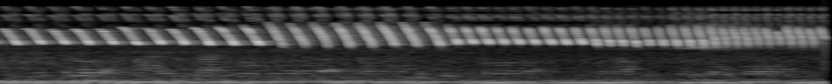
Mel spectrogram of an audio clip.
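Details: Domestic canary, a prolific singer with song phrases in the style of lovebird and prenjak, used as a lure to set other canaries singing long; fast rattling trills of high rising notes, sliding into denser, quicker trills midway.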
